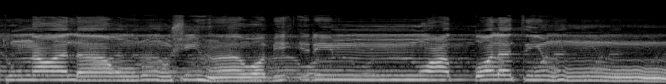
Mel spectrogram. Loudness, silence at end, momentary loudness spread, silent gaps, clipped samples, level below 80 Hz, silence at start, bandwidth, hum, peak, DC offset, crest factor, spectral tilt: -22 LUFS; 0 s; 6 LU; none; under 0.1%; -64 dBFS; 0 s; 10.5 kHz; none; -6 dBFS; under 0.1%; 14 dB; -5 dB/octave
